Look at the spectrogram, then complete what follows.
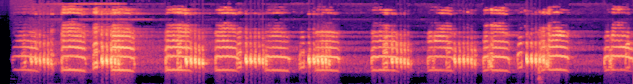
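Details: Crane calling in loud, bugling, rattled notes with rich harmonics, given in pairs and triplets about once a second, clean with no background noise.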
